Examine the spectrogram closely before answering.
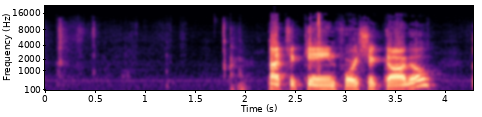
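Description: Trading cards slide against each other.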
